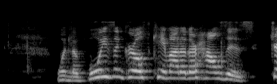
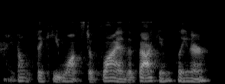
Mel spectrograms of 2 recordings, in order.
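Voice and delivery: softer, quicker repeated aside; quiet aside; 8 semitones lower, 8 dB quieter, faster than usual. Real, not acted. Quiet aside after growl.

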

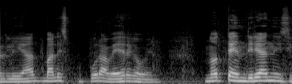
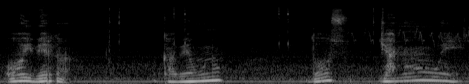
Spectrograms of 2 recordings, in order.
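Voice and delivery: whisper; 10 dB quieter than usual. Real, not acted. Sneaking up on an enemy.

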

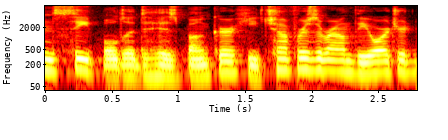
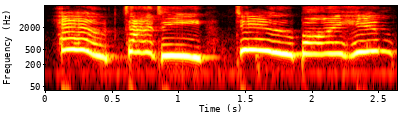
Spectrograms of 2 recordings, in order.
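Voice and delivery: put-on very high, drawn-out child voices; squeaky, slow, imploring whine; pleading boys; 4 dB louder, slower than usual. A narrator's reading. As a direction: beg Daddy like excited little boys. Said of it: "pleaded the boys".

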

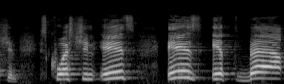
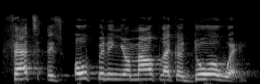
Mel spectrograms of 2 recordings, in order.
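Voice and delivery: ordinary delivery

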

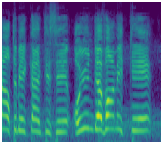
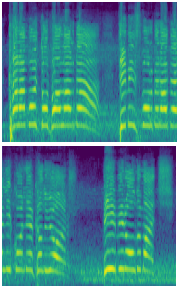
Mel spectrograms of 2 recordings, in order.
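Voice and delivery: loud excited goal call; screaming football commentator; 2 semitones higher, 5 dB louder than usual. Real, not acted. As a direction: shout the equaliser out. Equaliser goal called. (gol anında bağıran spiker)

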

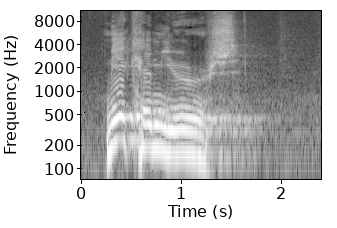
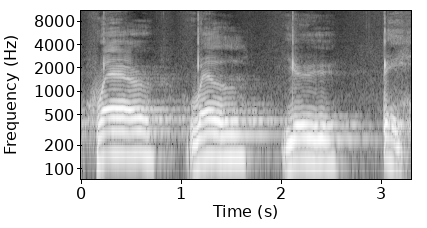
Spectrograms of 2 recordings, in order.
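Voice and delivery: solemn slow question; slower than usual. Acted. Preacher asking the congregation where they'll be, solemn and slow. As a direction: let each phrase hang in the air.

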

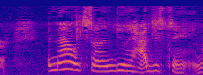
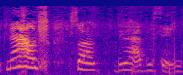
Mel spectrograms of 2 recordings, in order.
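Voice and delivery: loud sing-song announcement; announcing; 11 dB louder than usual. Real, not acted. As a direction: belt it out like a show host.

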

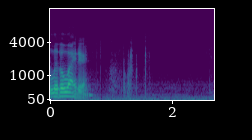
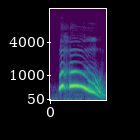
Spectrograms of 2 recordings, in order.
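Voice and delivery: very high, loud whoop; jubilant shout; 15 dB louder than usual. A narrator's reading. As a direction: let out a delighted cheer. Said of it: "he shouted".

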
